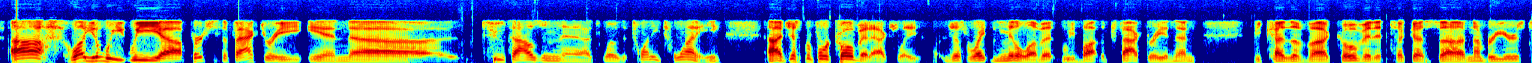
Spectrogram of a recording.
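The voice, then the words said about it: Slight northern North American accent. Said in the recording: “I'm hearing a bit of an accent in your voice. As a former Minnesotan, I'm hearing the great North country.”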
